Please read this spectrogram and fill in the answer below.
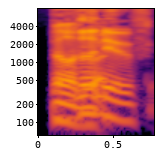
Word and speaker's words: Villeneuve: And I believe his last name is pronounced Villeneuve.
